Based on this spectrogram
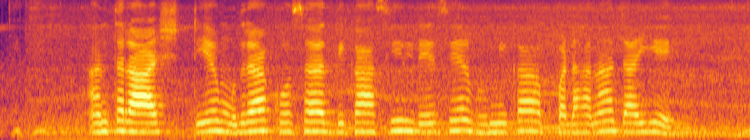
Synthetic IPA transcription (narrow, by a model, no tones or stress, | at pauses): ɐ̃nt̪əɾaːʃʈɾijəmʊd̪ɾakosət̪ʋɪkaːsild̪eːseɾbʱuːmɪkapɐɽ̤aːnat͡ʃaːɦieː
